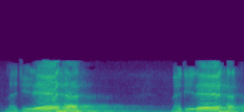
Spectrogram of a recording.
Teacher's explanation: الألف الممالة هي الألف بين الألف والياء، لا هي ألف خالصة ولا هي ياء خالصة، وإنما هي ألف قربت من لفظ الياء لعلل أوجبت ذلك، فهي متولدة من الألف المحضة والياء المحضة.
